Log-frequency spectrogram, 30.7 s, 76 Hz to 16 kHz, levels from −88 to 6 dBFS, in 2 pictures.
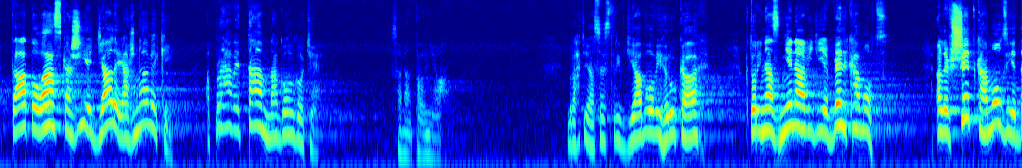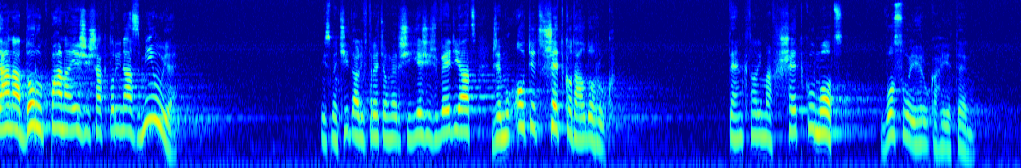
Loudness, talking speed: -30 LUFS, 125 wpm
